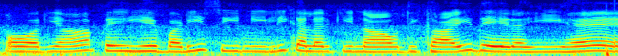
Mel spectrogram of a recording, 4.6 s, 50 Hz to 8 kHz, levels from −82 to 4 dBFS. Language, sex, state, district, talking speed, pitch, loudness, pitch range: Hindi, female, Rajasthan, Jaipur, 180 wpm, 225 Hz, -13 LUFS, 220-245 Hz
